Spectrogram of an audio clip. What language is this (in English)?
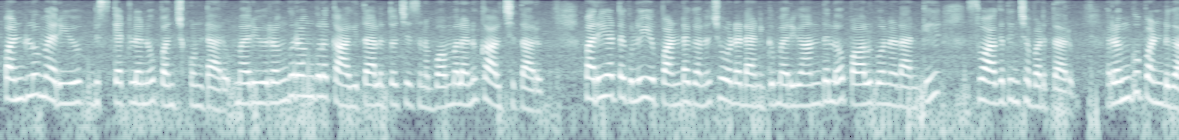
Telugu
